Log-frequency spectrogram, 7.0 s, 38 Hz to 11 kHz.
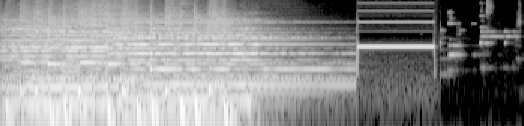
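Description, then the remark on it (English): Music fades out, then a single steady electronic beep from a 4S phone set on mute sounds for about a second, clear and fairly loud with nothing else playing, followed by faint rustling. “I put my phone on mute, and I don't know why this is coming.”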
